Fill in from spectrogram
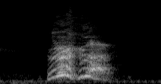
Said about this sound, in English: Was that really loud? No, but it was startling. Okay, that was my dad's sneeze.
